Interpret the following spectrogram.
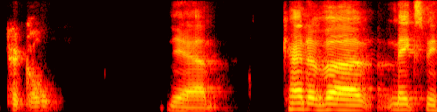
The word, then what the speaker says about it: Pkl: And Apple introduces a new programming language called PKL or Pickle. Not sure how you pronounce it. Yeah, it's Pickle.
